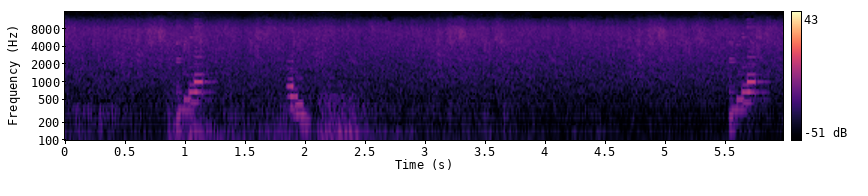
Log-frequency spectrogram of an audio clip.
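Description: A video game menu plays short electronic chimes.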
